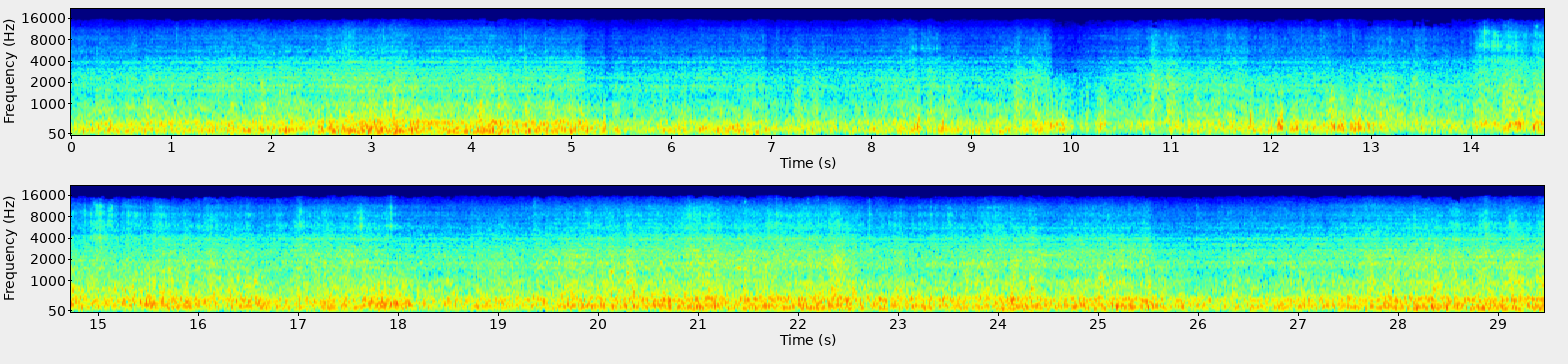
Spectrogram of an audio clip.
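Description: Freight train of covered hopper cars rolling past, a steady loud run of steel wheels on the rails.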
